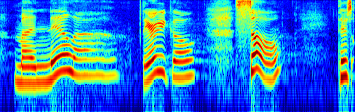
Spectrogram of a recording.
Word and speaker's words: Manila: to pronounce Filipino names if you see the letter A it always sounds like ah just like you say Manila everyone say it 3 2 1 Manila there you go so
